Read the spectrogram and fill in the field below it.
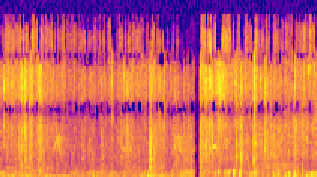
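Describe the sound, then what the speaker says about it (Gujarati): Pigeons coo close by in soft, repeated throaty calls over light background rustling. "જો કબૂતર આવી ગયા છે પાછા"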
